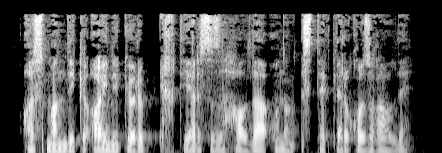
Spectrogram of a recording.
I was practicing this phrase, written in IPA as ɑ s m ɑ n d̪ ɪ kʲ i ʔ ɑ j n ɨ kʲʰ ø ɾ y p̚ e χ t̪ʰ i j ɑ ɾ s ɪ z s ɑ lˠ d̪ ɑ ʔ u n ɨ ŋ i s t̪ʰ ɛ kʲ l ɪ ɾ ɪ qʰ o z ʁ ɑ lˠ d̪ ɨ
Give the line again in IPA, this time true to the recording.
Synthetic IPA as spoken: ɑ s m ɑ n d̪ ɪ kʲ i ʔ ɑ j n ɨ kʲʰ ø ɾ y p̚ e χ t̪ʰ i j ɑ ɾ s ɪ z h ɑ lˠ d̪ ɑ ʔ u n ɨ ŋ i s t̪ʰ ɛ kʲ l ɪ ɾ ɪ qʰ o z ʁ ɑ lˠ d̪ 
